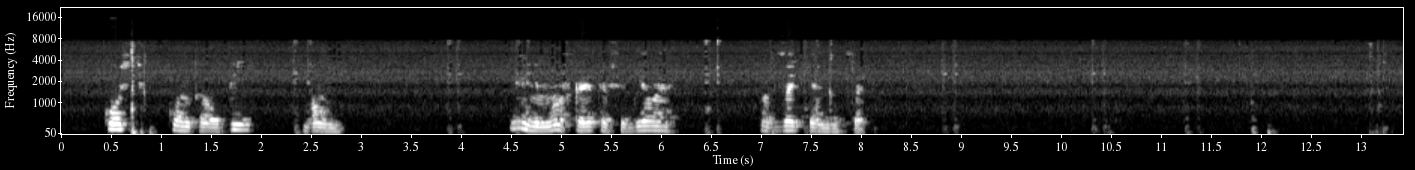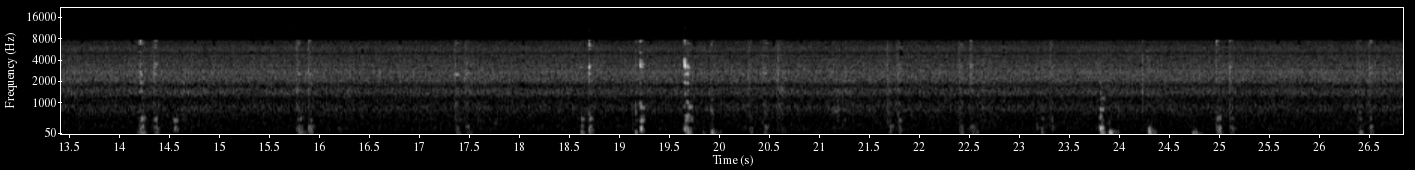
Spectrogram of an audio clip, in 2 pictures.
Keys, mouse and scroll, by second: 0.6 ctrl+p, 3.8 click, 6.4 click, 7.3 shift+click, 8.8-10.4 drag, 11.2 click, 13.0 ctrl+p, 15.8-17.4 drag, 18.4 click, 19.2 middle click, 21.7 click, 23.2 click, 26.3 click.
